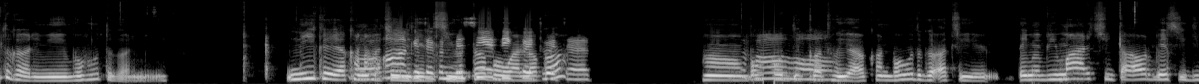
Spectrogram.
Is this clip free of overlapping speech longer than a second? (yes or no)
no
